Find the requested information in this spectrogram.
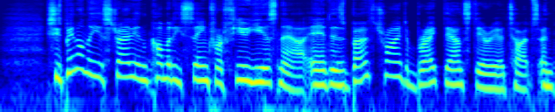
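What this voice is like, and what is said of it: New Zealand accent. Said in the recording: “Can you understand my accent? ... Kiwi.”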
